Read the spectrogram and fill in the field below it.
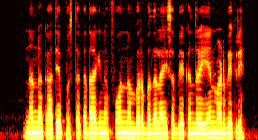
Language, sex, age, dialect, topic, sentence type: Kannada, male, 18-24, Dharwad Kannada, banking, question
